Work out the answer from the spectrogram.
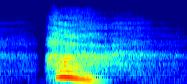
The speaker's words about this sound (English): Just let it out. An audible exhale is really good for your sympathetic nervous system.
